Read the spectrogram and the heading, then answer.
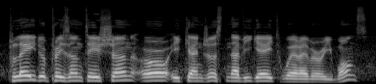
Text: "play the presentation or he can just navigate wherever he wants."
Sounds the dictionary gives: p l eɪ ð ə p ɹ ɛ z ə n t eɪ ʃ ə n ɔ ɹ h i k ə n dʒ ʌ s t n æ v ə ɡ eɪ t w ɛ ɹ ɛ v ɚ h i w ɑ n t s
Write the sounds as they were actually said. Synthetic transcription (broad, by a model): p l eɪ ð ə p ɹ ɛ z ə n t eɪ ʃ ə n ɔ ɹ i k ə n dʒ ʌ s t n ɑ v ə ɡ eɪ t w ɛ ɹ ɛ v ɚ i w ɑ n t s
